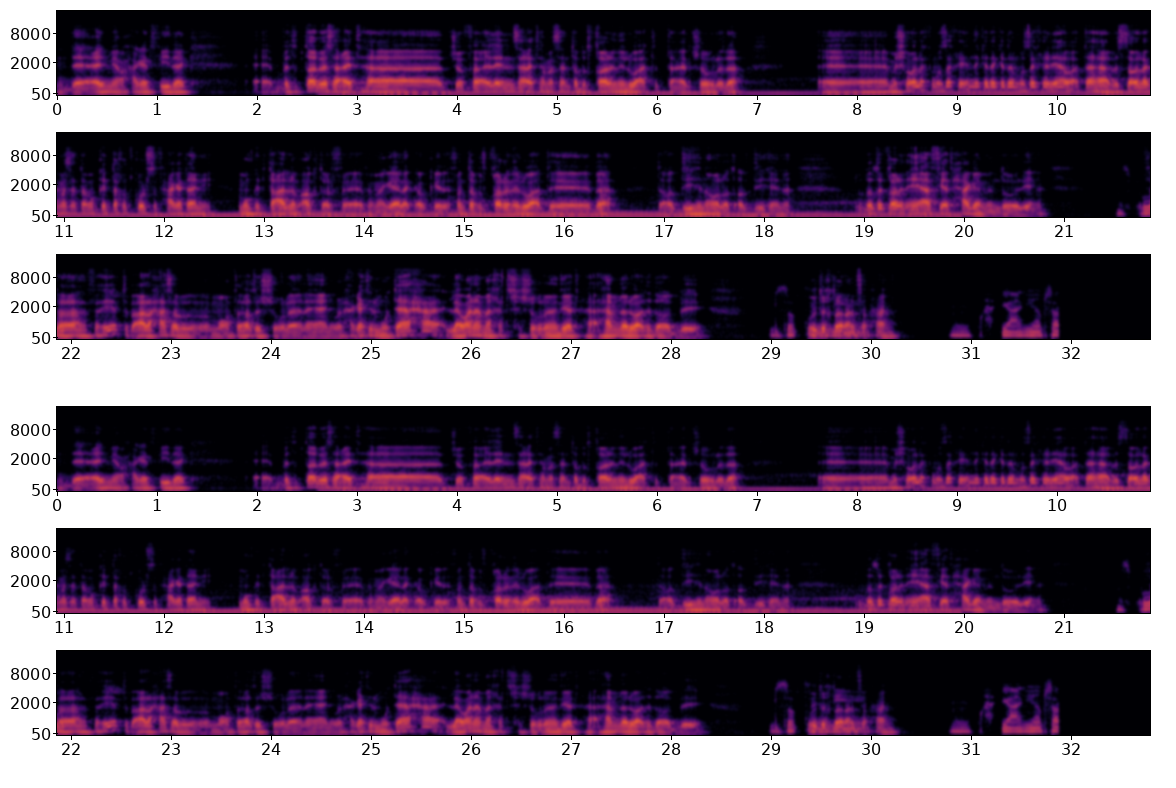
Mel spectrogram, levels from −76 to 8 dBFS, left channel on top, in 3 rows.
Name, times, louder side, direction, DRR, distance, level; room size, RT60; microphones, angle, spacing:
voice 1, 0.0-1.6 2.0-6.9 7.6-16.6 16.9-18.6 18.9-20.8 21.9-28.6 29.4-30.2, left 3 dB, 25° left, 0.5 m, -32 dB
sound 1, 2.6-20.0, equal, 45° right, 5.8 m, -44 dB
voice 2, 19.0-19.3 21.5-21.9 22.3-22.5 29.0-30.0 30.8-31.9, right 1 dB, 20° right, 3.4 m, -40 dB
head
